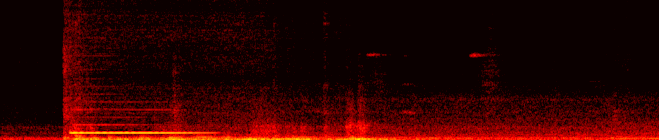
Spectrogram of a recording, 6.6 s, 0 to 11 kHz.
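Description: Interior running noise of a Nishitetsu 6050 series electric train: a heavy low rumble that comes in suddenly about a second in, with a steady high whine over it for a second or so. The rumble stays loud for about three seconds, then eases to a quieter steady run.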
